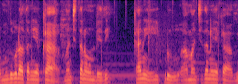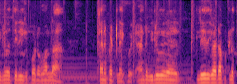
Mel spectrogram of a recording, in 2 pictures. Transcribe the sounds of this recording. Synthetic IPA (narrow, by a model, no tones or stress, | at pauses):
kɐmund̪ukuːɽaːt̪ɐnujɔkːɐmɐɲt͡ʃi̥t̪ɐnɐuɳɖe̞ːd̪i | kaːniːpːuɽuaːmɐɲt͡ʃit̪ɐnɐjɔkːɐʋiluʋɐt̪elijɐkɐpɔːʋɐɽɐmʋɐlːɐ | kɐnipɛʈːɐlɛːkɐpoːjiɐɳʈeːʋiluɐ | leːd̪uɡaːʈɐpːɐʈloː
